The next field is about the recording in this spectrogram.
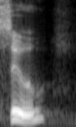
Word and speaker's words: Sault: Pronounced Sue, but spelled S-A-U-L-T.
